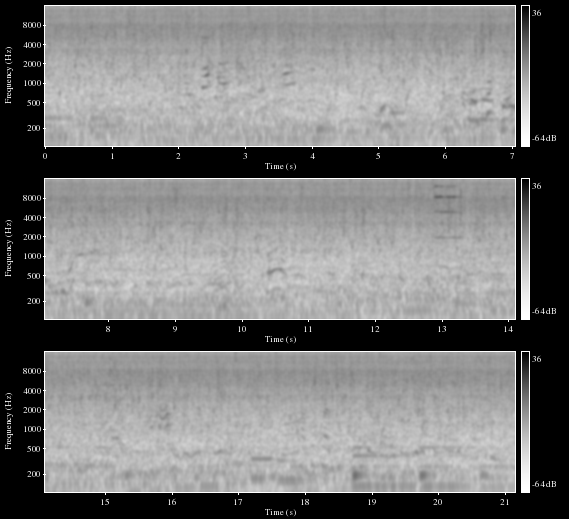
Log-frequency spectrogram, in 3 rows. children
1.8 4.8, 6.1 9.0, 10.4 20.5

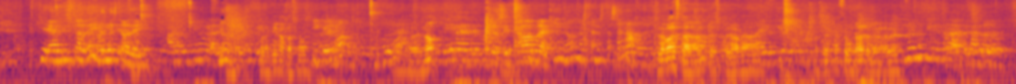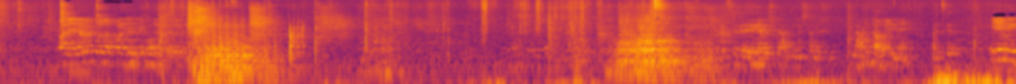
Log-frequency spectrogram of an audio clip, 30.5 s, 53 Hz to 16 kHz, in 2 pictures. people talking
0.0 4.0

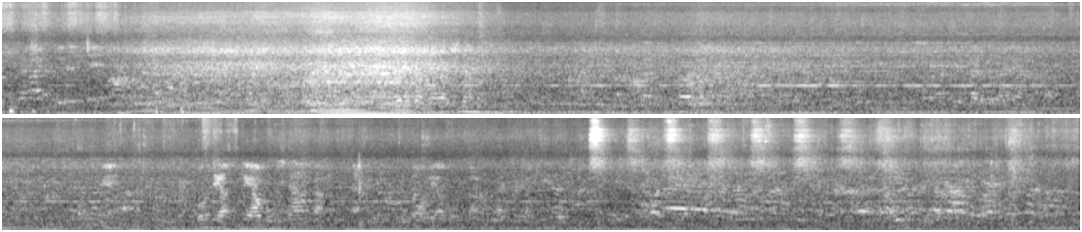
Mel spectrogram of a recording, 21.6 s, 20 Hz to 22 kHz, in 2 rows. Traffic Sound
0.0 12.8

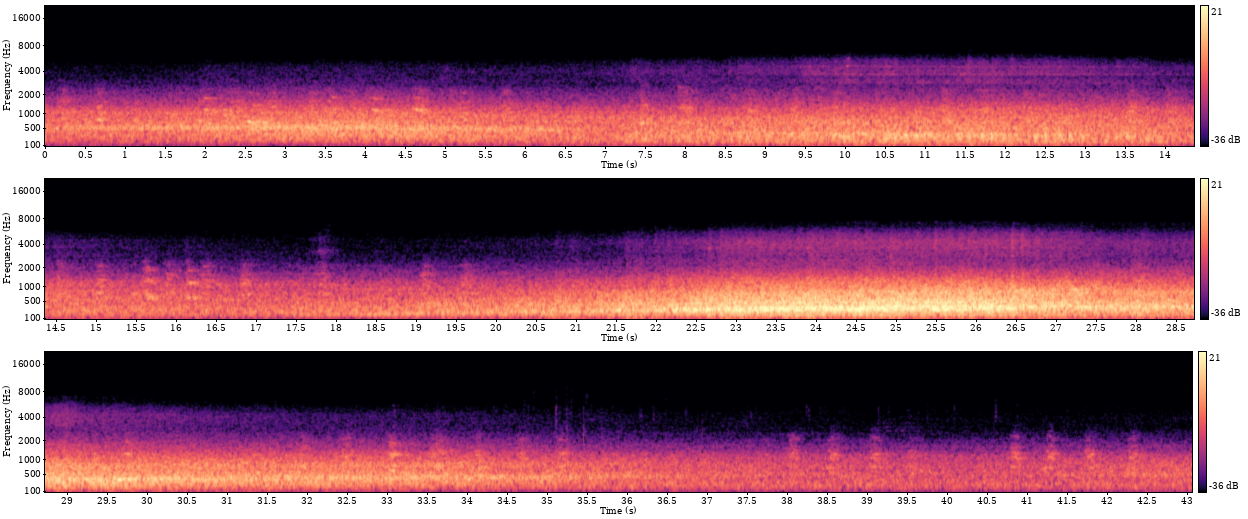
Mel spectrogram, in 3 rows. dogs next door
0.0 6.2, 13.5 18.1, 19.0 20.1, 31.7 42.8

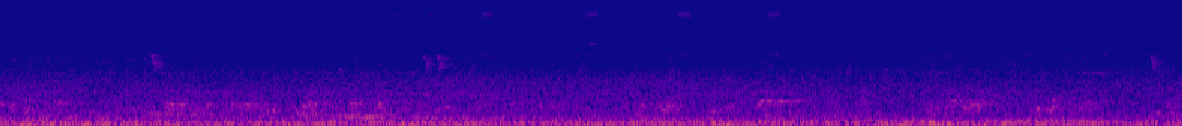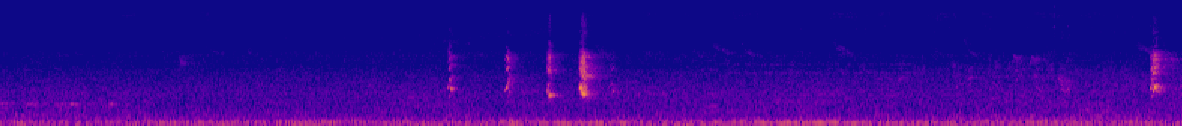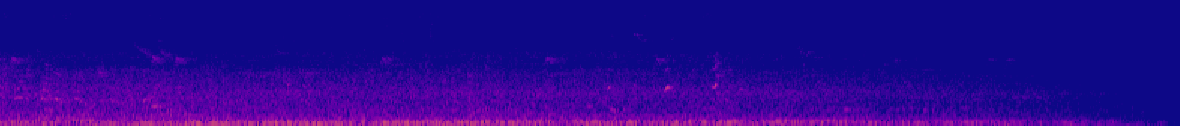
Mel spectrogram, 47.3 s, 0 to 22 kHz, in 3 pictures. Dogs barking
21.6 24.9, 29.4 32.6, 39.5 41.5

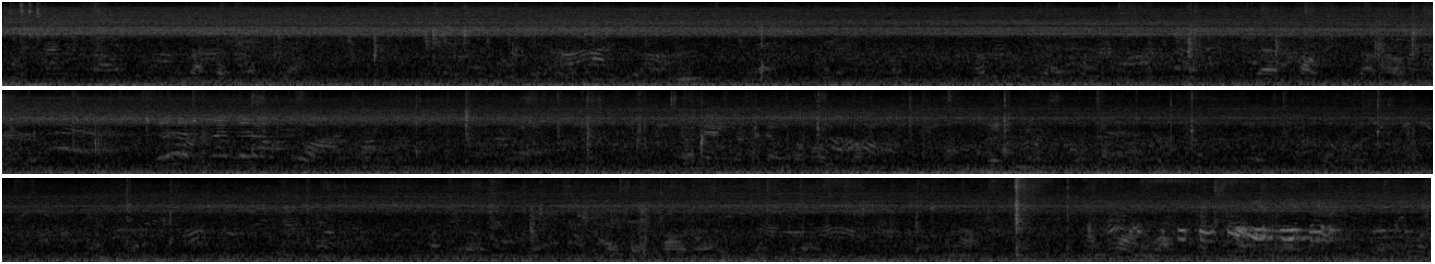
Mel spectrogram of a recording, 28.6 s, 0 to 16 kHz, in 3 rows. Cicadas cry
17.6 28.6

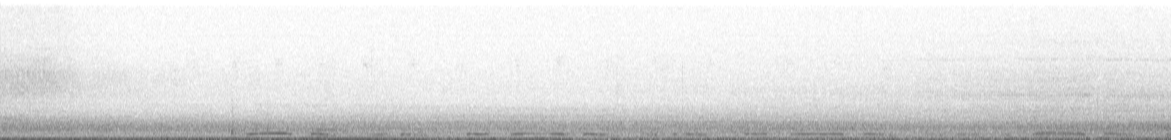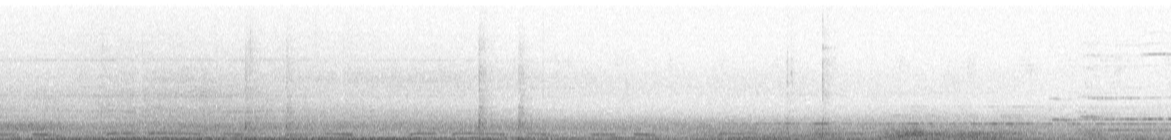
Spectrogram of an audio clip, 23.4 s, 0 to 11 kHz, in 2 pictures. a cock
22.2 23.4

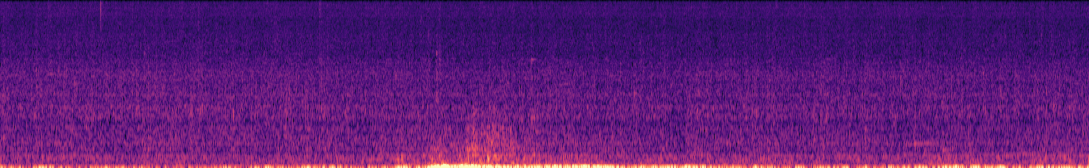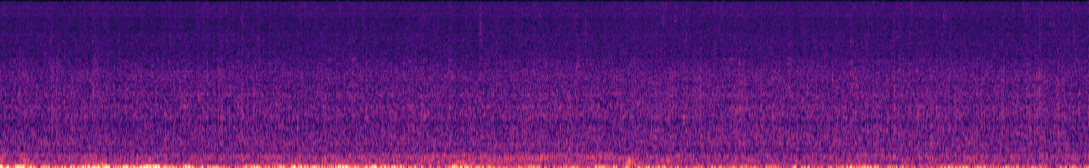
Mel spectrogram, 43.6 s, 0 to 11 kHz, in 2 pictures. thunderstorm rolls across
8.5 12.8

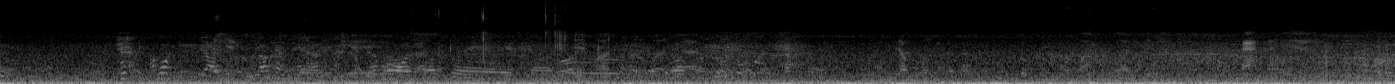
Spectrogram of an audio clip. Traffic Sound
10.4 13.9

